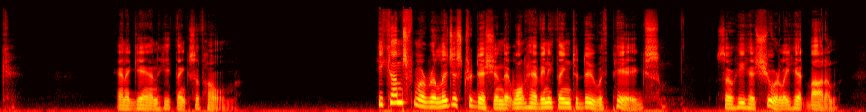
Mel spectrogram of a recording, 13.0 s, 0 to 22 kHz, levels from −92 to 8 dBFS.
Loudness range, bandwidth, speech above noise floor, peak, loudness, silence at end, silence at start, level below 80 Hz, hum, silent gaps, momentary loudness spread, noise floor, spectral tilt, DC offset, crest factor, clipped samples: 9 LU; 16.5 kHz; 36 dB; -8 dBFS; -26 LUFS; 0.45 s; 0.05 s; -50 dBFS; none; none; 11 LU; -61 dBFS; -5 dB/octave; under 0.1%; 18 dB; under 0.1%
